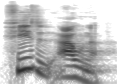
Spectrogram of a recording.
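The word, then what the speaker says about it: فرعون: Фир'ауна. Ра в слове фир'аун произносится всегда мягче.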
